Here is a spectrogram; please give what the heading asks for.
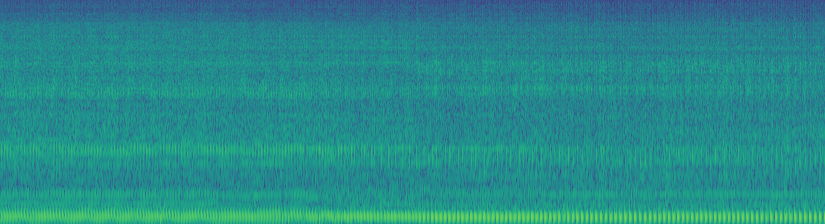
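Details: Yamaha restoration engine idling with brand-new carburetor just installed: low idle runs unevenly, beat wandering and stumbling; rough idle, carb needs adjusting.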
